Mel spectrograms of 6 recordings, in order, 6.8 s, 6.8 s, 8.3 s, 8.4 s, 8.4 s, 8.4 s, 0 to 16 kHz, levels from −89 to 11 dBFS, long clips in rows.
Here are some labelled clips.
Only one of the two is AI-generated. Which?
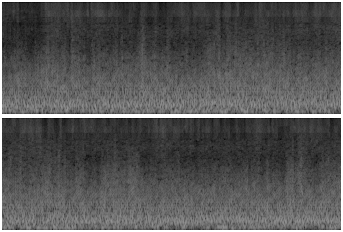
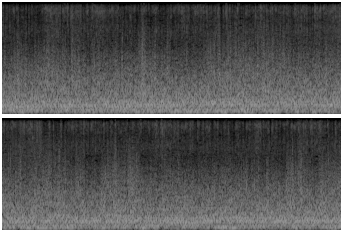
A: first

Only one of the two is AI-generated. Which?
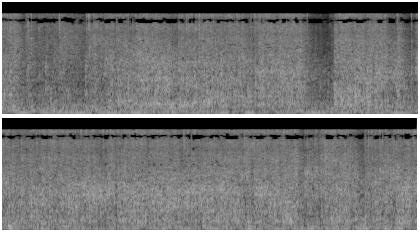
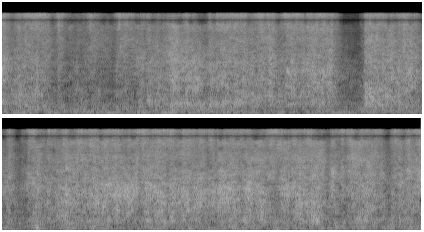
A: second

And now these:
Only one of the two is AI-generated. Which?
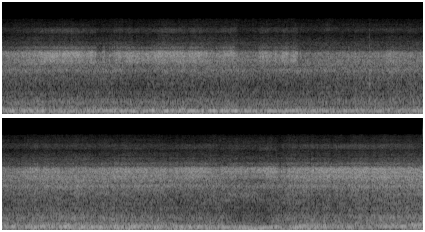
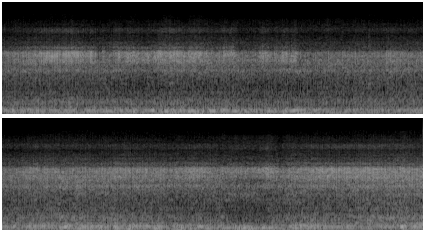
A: second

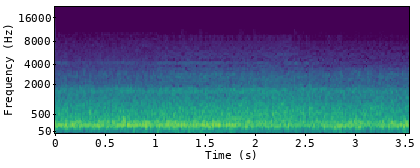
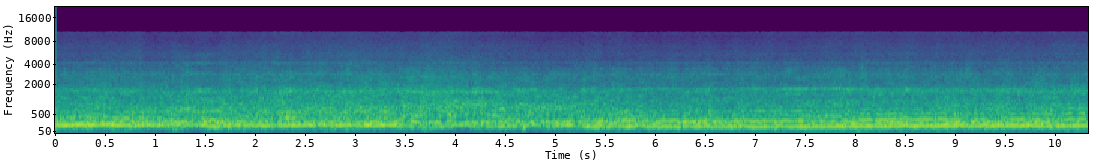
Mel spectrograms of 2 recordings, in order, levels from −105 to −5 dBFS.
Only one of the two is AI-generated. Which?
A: second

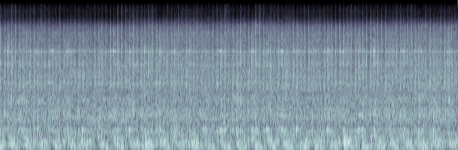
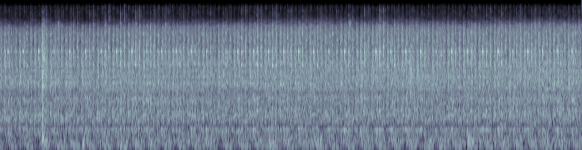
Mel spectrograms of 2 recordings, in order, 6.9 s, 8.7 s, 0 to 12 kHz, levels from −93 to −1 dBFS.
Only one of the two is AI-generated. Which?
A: first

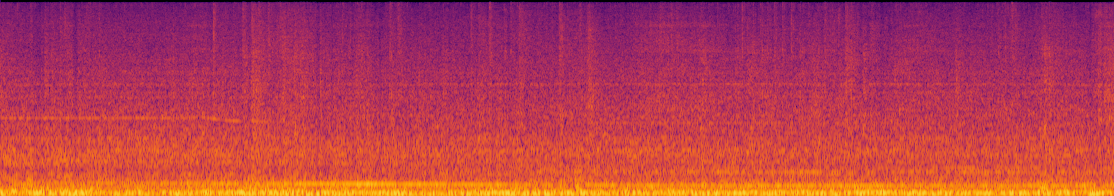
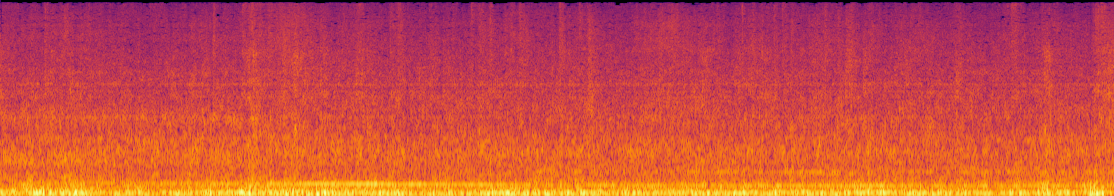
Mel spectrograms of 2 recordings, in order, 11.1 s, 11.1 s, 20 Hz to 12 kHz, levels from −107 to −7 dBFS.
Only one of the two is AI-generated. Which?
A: second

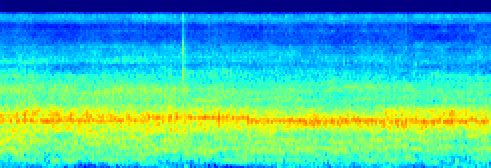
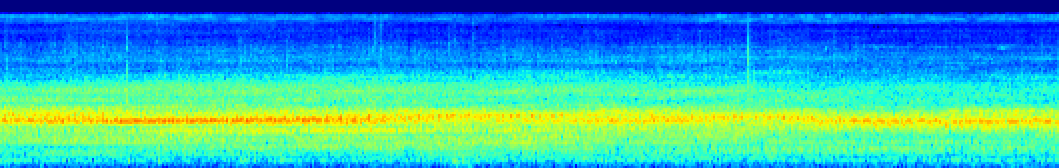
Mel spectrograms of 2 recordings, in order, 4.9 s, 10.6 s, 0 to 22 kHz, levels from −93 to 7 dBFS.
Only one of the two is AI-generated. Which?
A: first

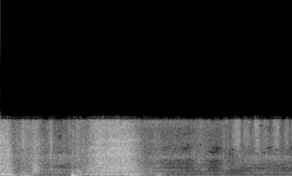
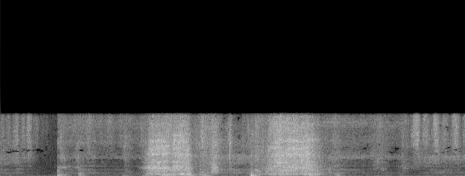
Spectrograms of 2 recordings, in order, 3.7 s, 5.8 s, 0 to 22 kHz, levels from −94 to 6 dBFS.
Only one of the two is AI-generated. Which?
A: first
